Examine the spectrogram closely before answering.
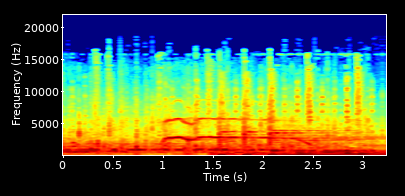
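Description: A crowd cheers and applauds in a steady, dense wash of clapping, with high whistles rising above the noise for a few seconds. It sounds full, with no clear speech.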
